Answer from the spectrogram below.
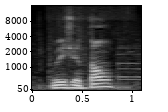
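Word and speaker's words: Louis Vuitton: Eu vou falar Luiz Vuitton, que eu não faço ideia como é que fala esse nome. É assim mesmo. Luiz Vuitton? Isso.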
